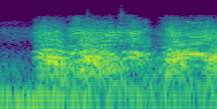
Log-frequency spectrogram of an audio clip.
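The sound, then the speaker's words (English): Dozens of Biden and Trump supporters at a closed-to-the-public Biden campaign event in Wisconsin shout and jeer in loud, overlapping waves of voices, with one brief lull midway before the chanting and yelling swell again. “Dozens of Biden and Trump supporters showed up to cheer, or jeer, his closed to the public event in Wisconsin.”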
